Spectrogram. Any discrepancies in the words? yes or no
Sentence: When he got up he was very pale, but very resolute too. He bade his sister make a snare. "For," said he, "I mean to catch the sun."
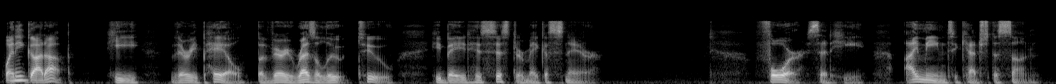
yes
